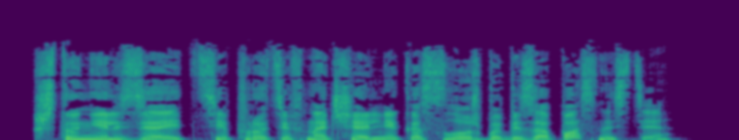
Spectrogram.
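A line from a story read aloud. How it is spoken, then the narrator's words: Wry snort. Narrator (Russian): хмыкнул Фортем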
